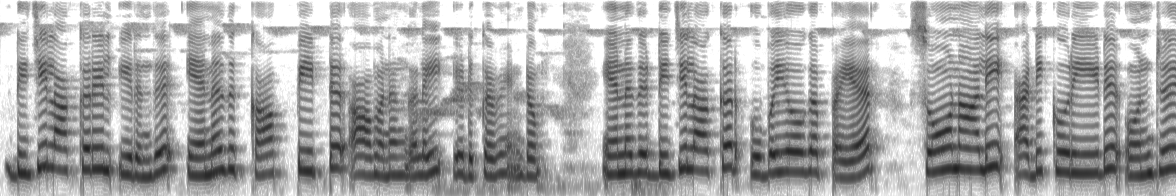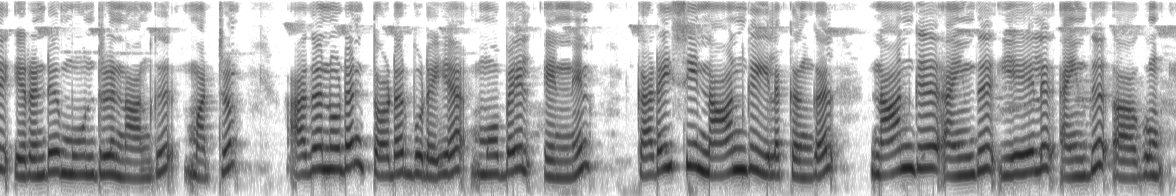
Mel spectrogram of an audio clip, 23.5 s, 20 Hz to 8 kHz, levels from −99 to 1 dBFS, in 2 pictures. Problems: none marked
